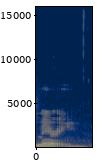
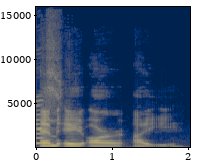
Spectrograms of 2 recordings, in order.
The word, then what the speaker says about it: Marie: know Bree's middle name it's Mary what Mary are you serious m a r i e Marie she spells it no oh I've been pronouncing it wrong this whole time we're breaking thought no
